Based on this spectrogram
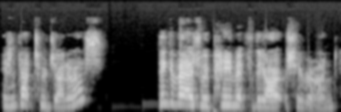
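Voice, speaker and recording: A woman voicing a poised, protective female art professor in a formal, measured tone. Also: sits high, animated, fairly bright tone, lo-fi sound, soft background music. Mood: composed.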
